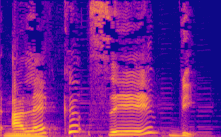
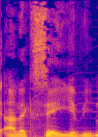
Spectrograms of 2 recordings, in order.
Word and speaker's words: Alexeyevich: Non lo so come si scrive. – Alexeyevich. – Quindi Alexeyevich.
